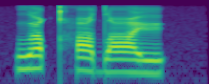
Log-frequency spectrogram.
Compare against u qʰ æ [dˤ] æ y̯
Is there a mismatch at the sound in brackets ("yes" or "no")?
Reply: no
